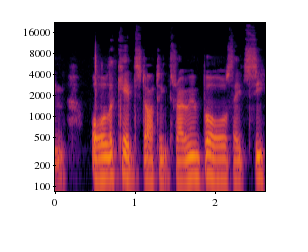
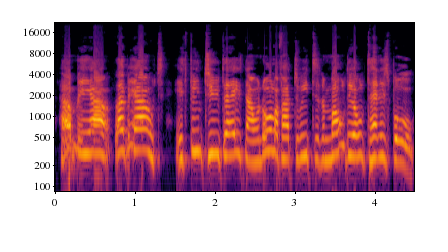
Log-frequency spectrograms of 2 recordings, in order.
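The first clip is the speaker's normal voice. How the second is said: loud, high pleading from inside the cupboard; trapped boy crying out through the door; 14 semitones higher, 12 dB louder than usual. Acted. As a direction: bang and beg to be let out. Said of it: "cried the boy".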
